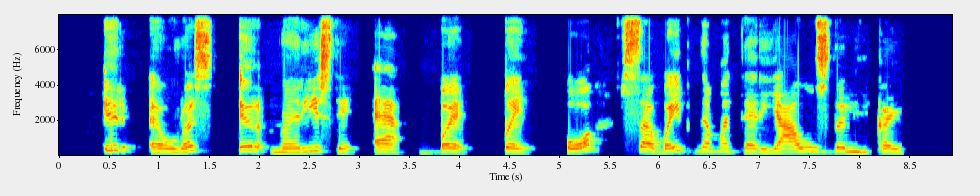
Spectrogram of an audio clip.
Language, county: Lithuanian, Marijampolė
